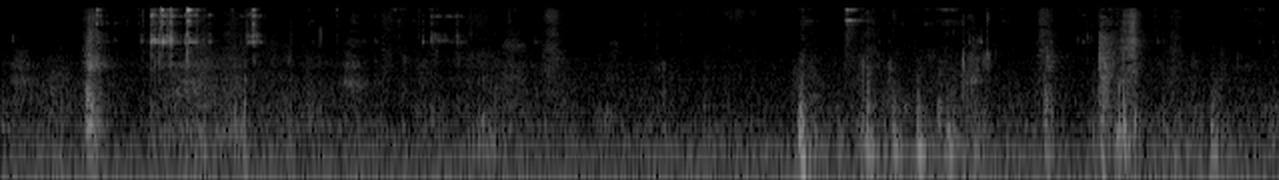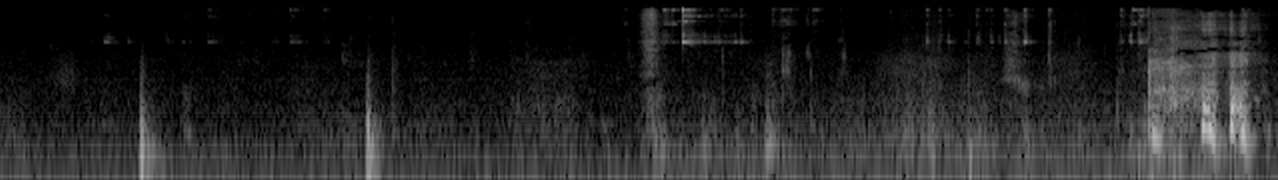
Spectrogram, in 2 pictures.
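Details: Kelsey, a rescued Pekingese dog in foster care, plays like a puppy, making scattered short snorts, grunts and scuffling noises, with a person speaking now and then.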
